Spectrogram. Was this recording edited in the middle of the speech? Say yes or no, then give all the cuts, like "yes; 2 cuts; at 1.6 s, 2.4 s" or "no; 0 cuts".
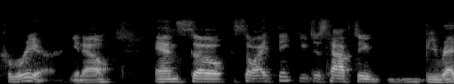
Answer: no; 0 cuts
